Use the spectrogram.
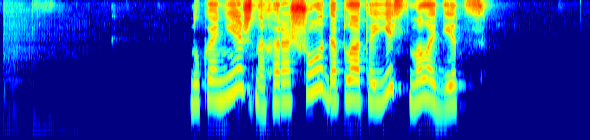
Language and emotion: Russian, positive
